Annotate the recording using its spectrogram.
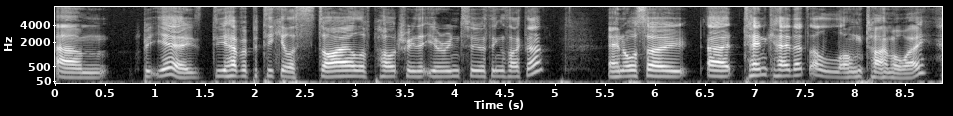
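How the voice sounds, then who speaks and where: With an Australian accent, a man speaks at a moderate pace in a high pitch for a man, with ordinary pitch variation. The sound is dry and close with no echo, against a quiet background. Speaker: live streamer. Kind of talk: casual live stream chat. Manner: hesitant, many fillers.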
